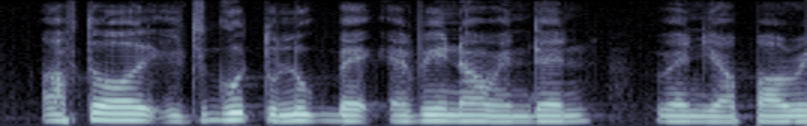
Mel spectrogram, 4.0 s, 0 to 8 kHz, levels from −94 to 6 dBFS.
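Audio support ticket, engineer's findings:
No technical faults found in the signal path; the speech recording shows no dropouts, distortion, timing errors or level problems needing action.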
